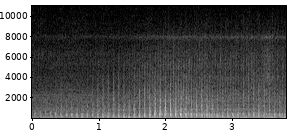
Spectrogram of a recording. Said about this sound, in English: For the past 2 weeks, the hills above Oahu's famous North Shore have echoed with the sound of rotor blades and automatic gunfire. Some 5,500 soldiers have been taking part in the Army's annual war games, known as Lightning Forge.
